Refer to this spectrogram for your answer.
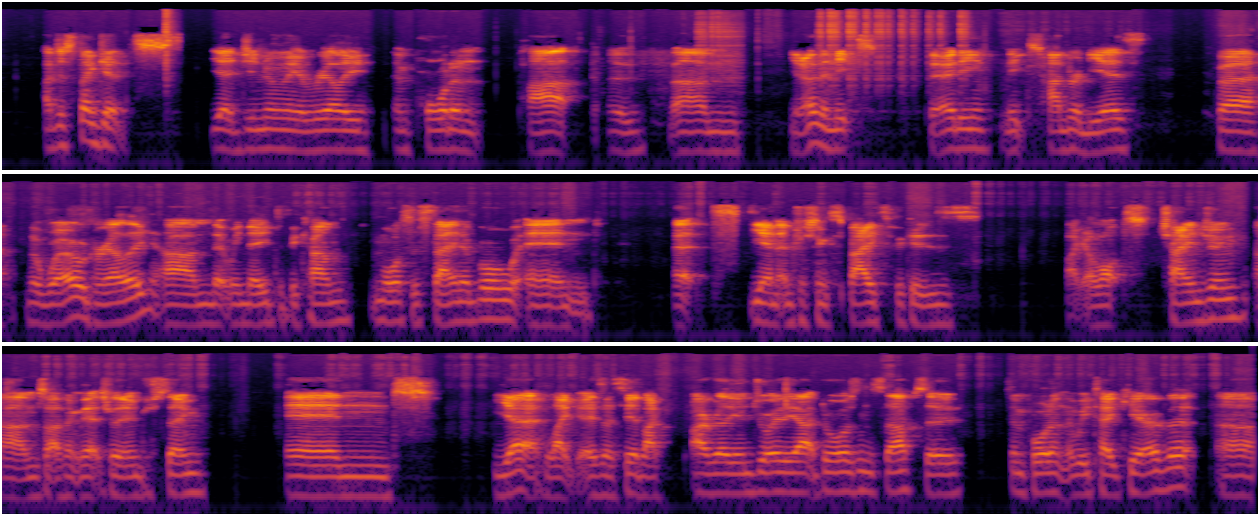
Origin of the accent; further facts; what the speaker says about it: Christchurch, Canterbury, New Zealand; moved away as an adult; also born or lived in Wanaka / Dunedin / Queenstown; I grew up in Christchurch back in the day. I guess I spent my first 18 or so years there, and then moved to Wanaka briefly, and then through to Dunedin for my undergrad degree.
